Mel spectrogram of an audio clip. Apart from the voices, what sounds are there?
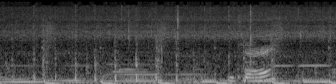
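garlic and onions sautéing on medium heat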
